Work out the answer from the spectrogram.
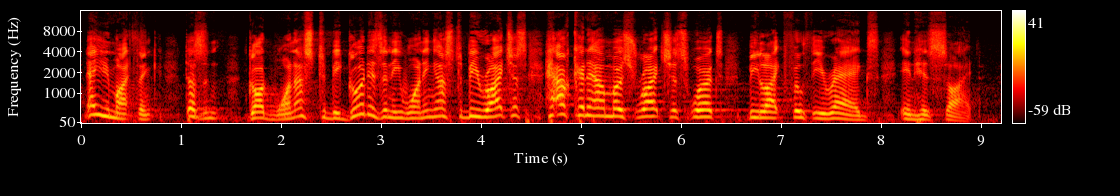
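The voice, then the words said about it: New Zealand accent. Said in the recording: “if you haven't picked up from my accent already, I was born in New Zealand”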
